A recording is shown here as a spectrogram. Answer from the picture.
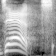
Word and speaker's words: debt: The B is silent in debt.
